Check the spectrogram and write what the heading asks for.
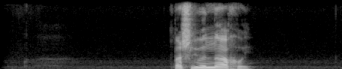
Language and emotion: Russian, angry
